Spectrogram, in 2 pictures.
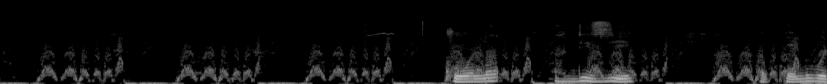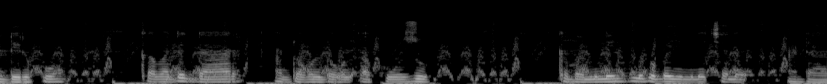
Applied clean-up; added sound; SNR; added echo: classical method spectral subtraction.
